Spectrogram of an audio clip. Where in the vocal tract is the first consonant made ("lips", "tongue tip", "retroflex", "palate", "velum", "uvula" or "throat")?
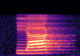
palate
